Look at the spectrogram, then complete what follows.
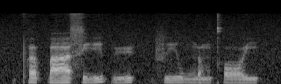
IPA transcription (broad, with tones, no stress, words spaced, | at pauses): pʰɐ˧p̚aː˨˧ siː˨˥pyː˨˥k̚ | fiː˨wŋɐ˨mkʰɔː˨j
